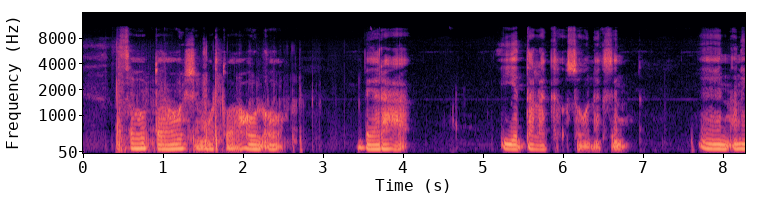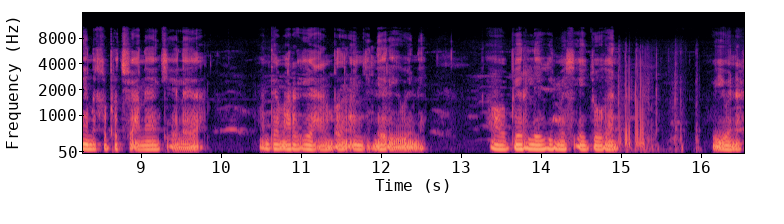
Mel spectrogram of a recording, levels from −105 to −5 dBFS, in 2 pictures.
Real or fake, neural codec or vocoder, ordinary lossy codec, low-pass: real; none; none; 10.8 kHz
